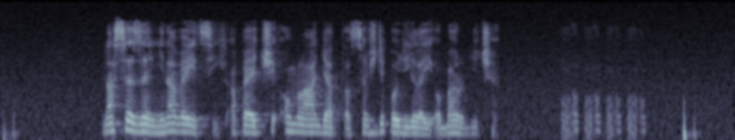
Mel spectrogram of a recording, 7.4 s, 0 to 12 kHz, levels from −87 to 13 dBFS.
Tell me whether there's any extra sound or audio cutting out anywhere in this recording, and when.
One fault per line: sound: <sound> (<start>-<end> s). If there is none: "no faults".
sound: laugh (5.6-6.5 s)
